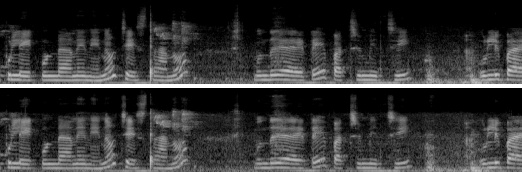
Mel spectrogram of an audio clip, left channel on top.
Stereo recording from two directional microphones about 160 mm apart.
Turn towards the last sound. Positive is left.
turn(degrees=70)  # may be behind; listen again after turning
